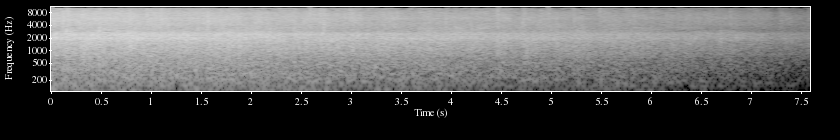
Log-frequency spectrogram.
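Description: Audience applauding, loudest at first and then dying away steadily until it fades out near the end.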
